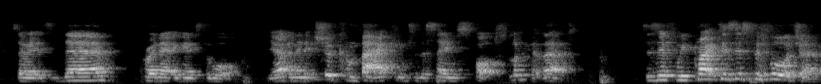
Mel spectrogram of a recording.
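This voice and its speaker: A man with a high voice speaks at a moderate pace, his intonation lively and his loudness rising and falling sharply. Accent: northern English. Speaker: tennis coach. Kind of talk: tutorial. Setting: live stream at home. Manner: animated.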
